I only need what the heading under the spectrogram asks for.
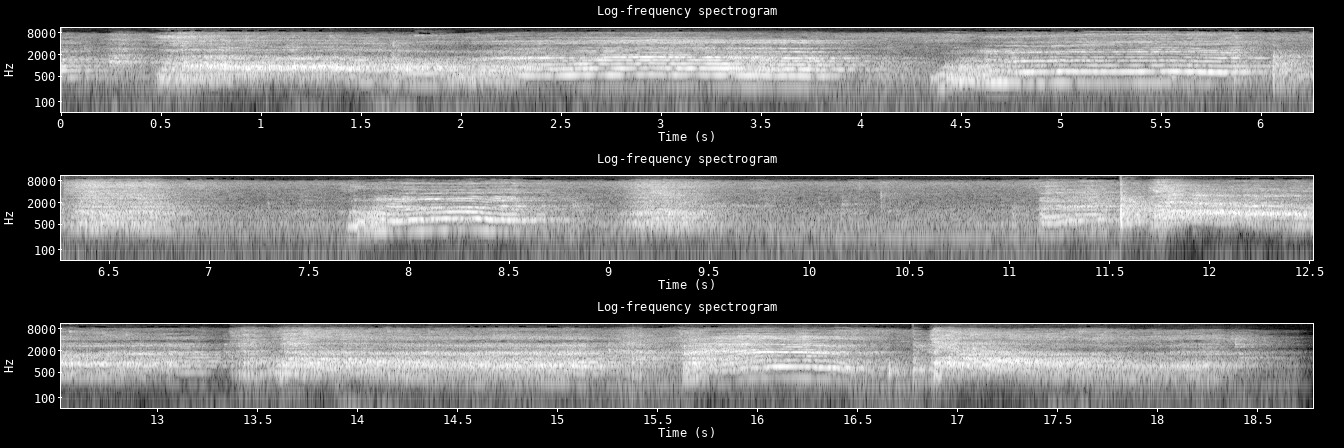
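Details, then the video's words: Lynx yowling in a long series of wavering, arched, harmonic cries, some rising and falling like moans, separated by short gaps and rougher, noisy growled passages. "Tunog ng LYNX | Sound of a LYNX"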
